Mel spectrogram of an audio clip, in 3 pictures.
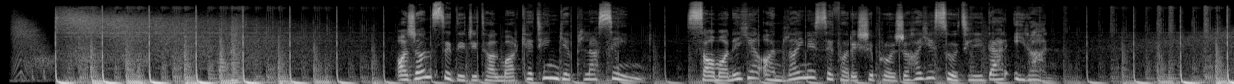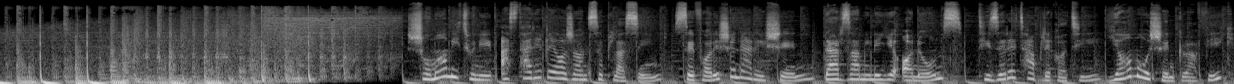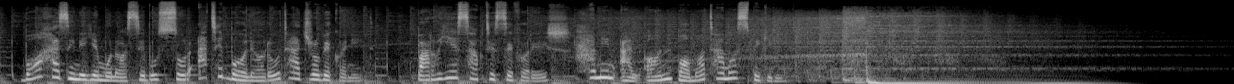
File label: narrator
